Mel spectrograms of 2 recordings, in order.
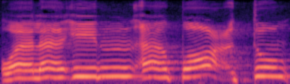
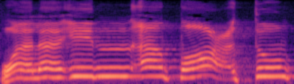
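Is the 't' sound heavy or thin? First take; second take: heavy; heavy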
